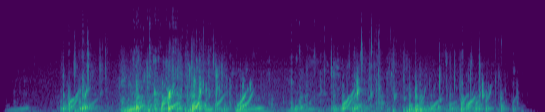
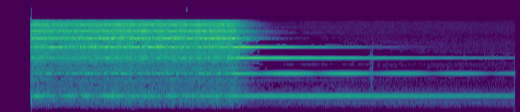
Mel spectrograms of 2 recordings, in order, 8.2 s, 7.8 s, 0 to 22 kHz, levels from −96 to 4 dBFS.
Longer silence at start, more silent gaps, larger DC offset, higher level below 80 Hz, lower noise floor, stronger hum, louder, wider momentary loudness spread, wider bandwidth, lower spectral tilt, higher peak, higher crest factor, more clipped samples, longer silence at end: second, 0.2 s vs 0.45 s; neither; neither; first, -48 dBFS vs under -90 dBFS; first, -65 dBFS vs -51 dBFS; neither; second, -34 LUFS vs -16 LUFS; about the same, 22 LU vs 20 LU; second, 5.4 kHz vs 11 kHz; first, -11 dB/octave vs 8 dB/octave; second, -10 dBFS vs -4 dBFS; first, 26 dB vs 18 dB; neither; second, 0.45 s vs 1.45 s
